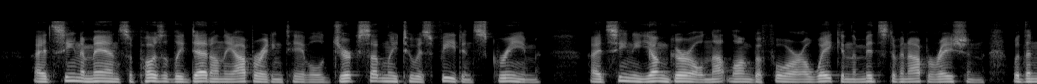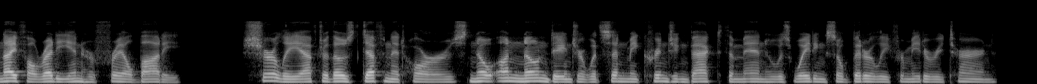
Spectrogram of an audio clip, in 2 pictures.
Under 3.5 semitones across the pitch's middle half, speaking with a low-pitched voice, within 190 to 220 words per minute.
Yes: average, 2.7 semitones; low, 130 Hz; average, 195 wpm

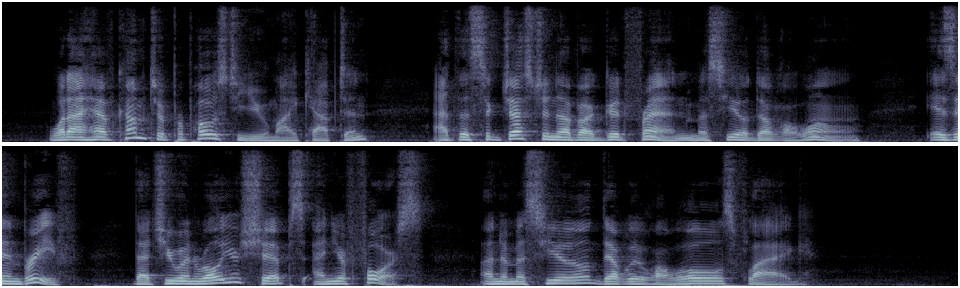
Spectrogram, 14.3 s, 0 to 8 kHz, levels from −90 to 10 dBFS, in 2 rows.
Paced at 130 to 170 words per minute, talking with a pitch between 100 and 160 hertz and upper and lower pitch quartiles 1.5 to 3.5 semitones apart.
No: average, 145 wpm; medium, 140 Hz; average, 4.6 semitones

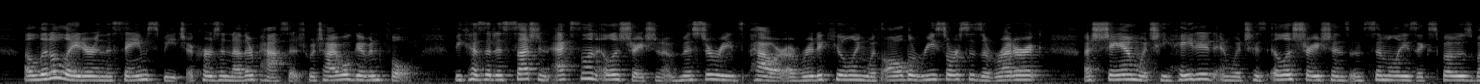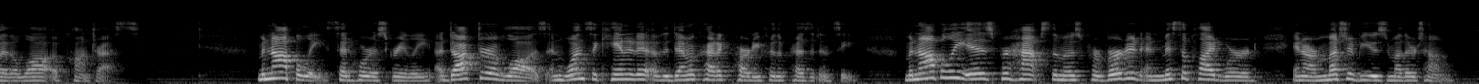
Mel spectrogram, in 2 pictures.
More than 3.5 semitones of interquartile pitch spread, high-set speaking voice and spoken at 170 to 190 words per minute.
No: average, 3.2 semitones; high, 205 Hz; average, 180 wpm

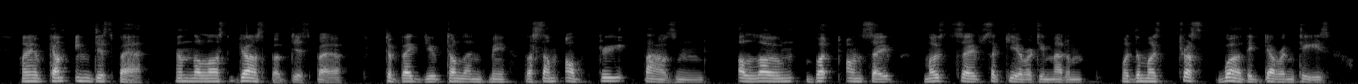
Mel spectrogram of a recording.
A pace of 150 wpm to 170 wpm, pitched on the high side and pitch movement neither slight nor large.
No: average, 160 wpm; medium, 140 Hz; average, 3.3 semitones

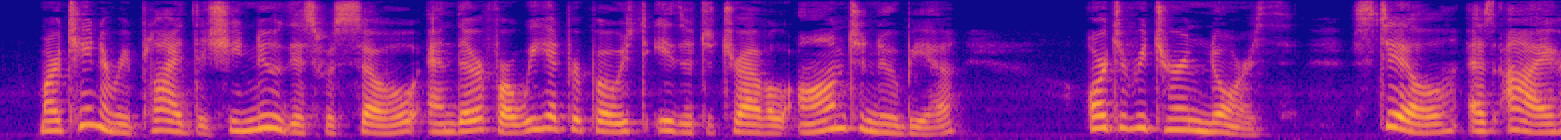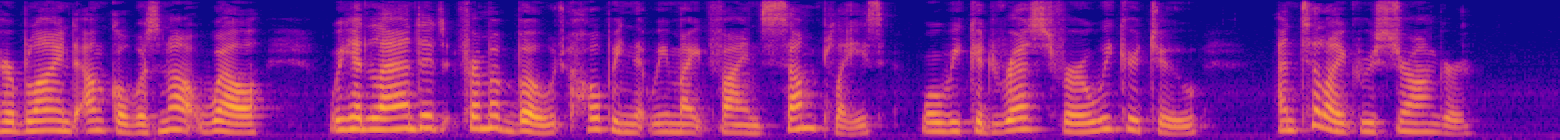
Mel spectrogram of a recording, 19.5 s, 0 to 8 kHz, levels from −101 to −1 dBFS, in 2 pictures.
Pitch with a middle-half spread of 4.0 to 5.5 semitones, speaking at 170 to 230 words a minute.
Yes: average, 4.6 semitones; average, 180 wpm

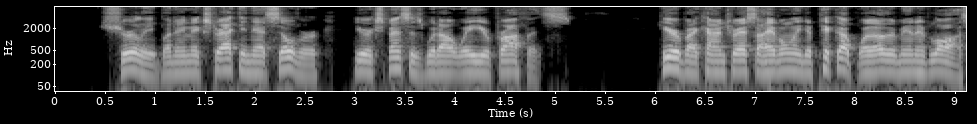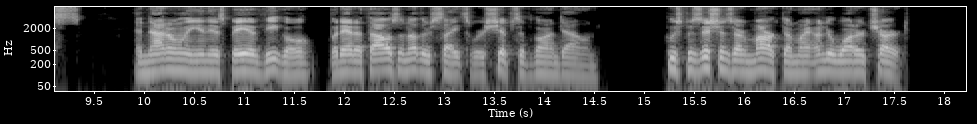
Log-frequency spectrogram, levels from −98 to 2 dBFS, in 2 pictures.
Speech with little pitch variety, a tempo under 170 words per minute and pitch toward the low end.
No: narrow, 2.3 semitones; average, 175 wpm; low, 125 Hz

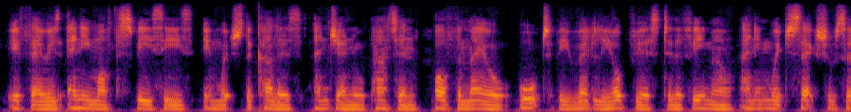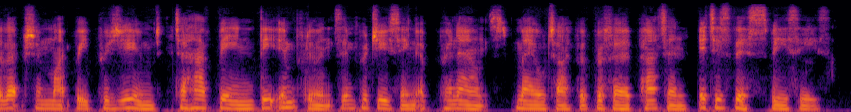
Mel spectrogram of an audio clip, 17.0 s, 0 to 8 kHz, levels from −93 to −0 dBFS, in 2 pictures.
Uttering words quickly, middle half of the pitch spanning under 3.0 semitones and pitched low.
No: average, 175 wpm; narrow, 2.5 semitones; low, 100 Hz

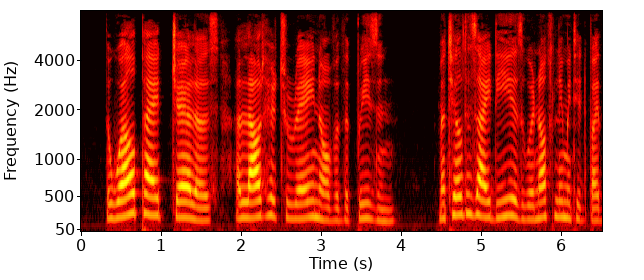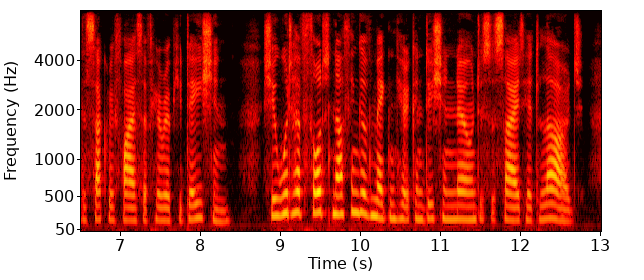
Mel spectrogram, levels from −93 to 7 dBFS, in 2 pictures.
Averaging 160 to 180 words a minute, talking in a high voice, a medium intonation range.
Yes: average, 165 wpm; high, 195 Hz; average, 4.0 semitones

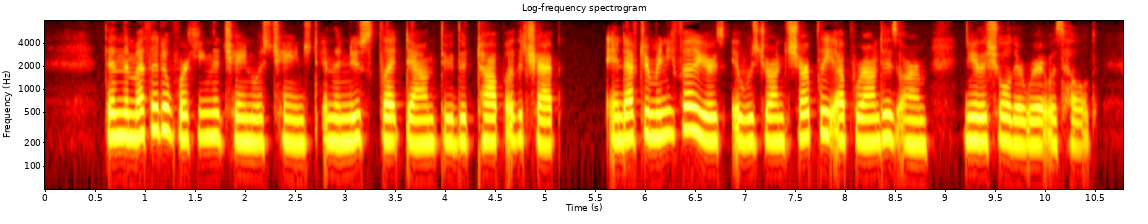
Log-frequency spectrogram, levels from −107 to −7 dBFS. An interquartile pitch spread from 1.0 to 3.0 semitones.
Yes: narrow, 2.4 semitones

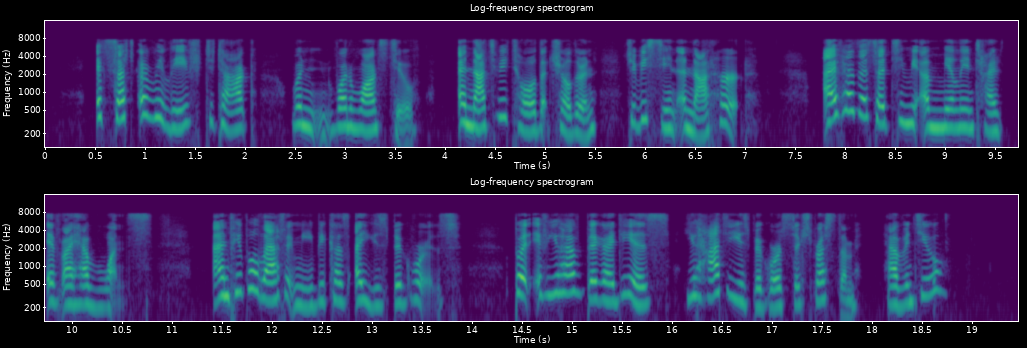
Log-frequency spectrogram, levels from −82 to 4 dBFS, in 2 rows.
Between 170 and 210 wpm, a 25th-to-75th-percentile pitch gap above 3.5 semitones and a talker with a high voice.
Yes: average, 190 wpm; average, 5.1 semitones; very high, 265 Hz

